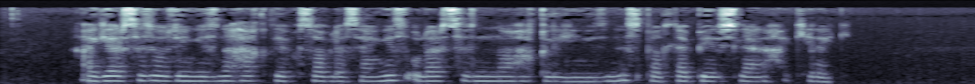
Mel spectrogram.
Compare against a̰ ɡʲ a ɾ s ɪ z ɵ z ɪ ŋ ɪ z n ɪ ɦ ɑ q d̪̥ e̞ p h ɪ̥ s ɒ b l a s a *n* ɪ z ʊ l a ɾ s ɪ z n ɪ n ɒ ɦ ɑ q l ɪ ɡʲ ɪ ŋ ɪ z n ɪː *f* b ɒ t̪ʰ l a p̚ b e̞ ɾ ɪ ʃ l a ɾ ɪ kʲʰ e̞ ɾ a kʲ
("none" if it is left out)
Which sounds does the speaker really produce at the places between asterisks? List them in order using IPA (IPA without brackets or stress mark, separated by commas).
ŋ, s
